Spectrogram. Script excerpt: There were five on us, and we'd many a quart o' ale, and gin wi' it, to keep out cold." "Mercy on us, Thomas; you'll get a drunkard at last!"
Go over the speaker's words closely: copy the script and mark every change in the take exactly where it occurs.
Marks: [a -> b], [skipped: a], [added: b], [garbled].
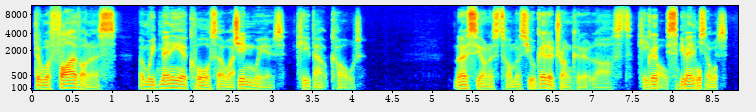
There were five on us, and we'd many a quart o' [skipped: ale, and] gin wi' it, [skipped: to] keep out cold." "Mercy on us, Thomas; you'll get a drunkard at last!" [garbled]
